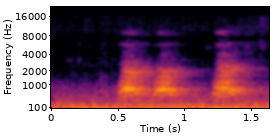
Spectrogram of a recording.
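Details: Female AKC Cane Corso named Charme barking on command in morning training: two clipped barks close together, then a third after a short gap, over low background rumble.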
